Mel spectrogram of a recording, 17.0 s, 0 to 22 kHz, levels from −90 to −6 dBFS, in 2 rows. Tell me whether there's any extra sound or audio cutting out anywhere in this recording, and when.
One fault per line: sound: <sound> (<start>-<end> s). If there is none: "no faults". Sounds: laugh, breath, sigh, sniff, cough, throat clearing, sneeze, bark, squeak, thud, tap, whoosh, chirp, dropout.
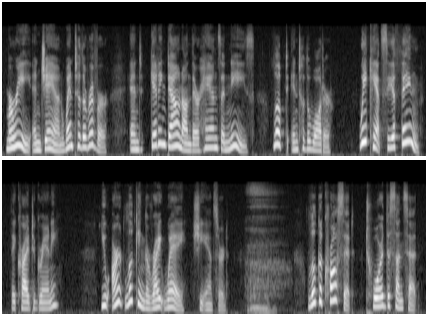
sound: sigh (13.3-14.3 s)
